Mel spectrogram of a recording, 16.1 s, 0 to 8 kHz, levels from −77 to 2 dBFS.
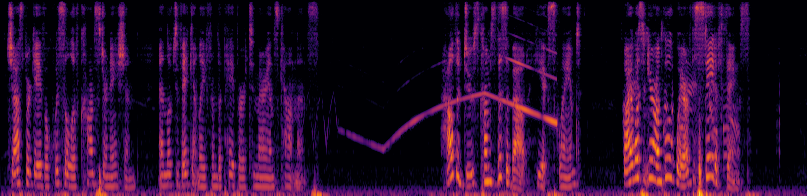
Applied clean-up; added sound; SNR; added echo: none; Motor vehicle (road) / Siren; 13 dB; reverberation time 0.1 s.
